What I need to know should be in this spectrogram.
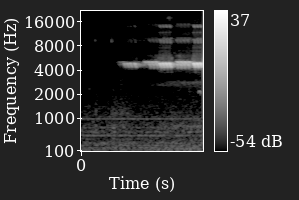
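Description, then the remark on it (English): A cricket, addressed on air as MC Cricket, chirps steadily, a thin high-pitched trill starting after a brief silence and continuing clear with a slightly pulsing rhythm, no voices present. “What does MC Cricket have to say? What do you have to say, MC Cricket?”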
